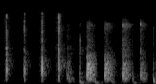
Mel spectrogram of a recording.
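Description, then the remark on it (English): Steady hand clapping, about nine sharp claps at an even, fairly quick pace, moderately quiet with no voices. “That would have been very awkward there if I had been the only one clapping.”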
